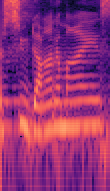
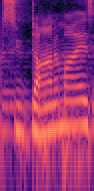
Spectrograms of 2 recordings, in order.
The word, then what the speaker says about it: pseudonymize: And it took me like 5 years to learn to pronounce the word pseudonymize. If you think of Don, like, you know, Don the person, it makes it easier to emphasize that.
